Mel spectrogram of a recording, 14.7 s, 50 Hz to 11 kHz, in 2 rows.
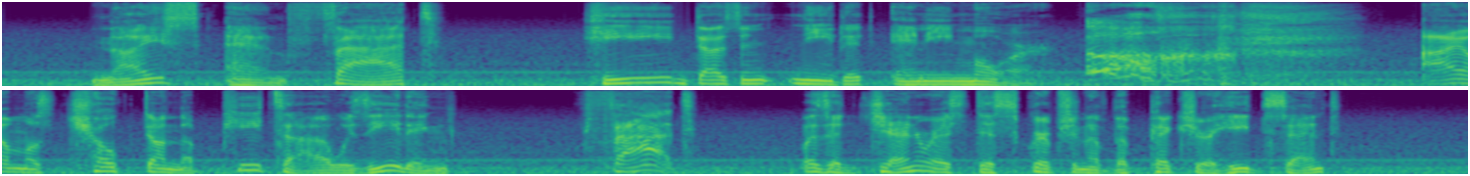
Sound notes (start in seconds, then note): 5.4 choke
